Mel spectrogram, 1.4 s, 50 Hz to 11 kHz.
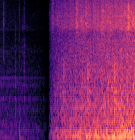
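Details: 1950 Buick Roadmaster after distributor repair that ended the distributor cap wobble; engine catches after a short silence and settles into a steady, even idle with no misses or rattles; running right.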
